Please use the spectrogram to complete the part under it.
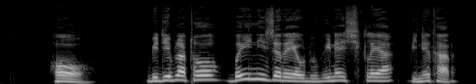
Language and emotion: Bodo, neutral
